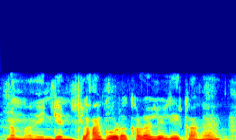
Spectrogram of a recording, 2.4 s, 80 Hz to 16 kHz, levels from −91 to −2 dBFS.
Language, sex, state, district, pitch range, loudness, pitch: Tamil, male, Tamil Nadu, Nilgiris, 160-175 Hz, -15 LUFS, 165 Hz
